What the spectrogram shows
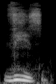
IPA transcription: viz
